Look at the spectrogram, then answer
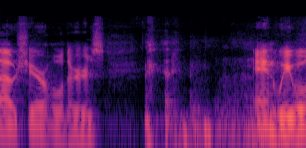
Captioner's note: laughter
